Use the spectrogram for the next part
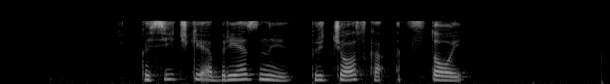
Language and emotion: Russian, angry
